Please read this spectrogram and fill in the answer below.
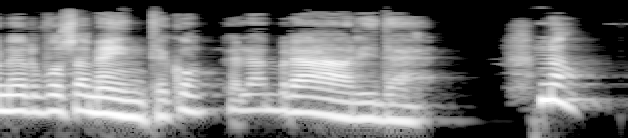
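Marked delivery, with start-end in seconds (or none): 2.7-3.1 sharp high cry, louder; a sudden frightened no, shouted; high loud refusal. A narrator's reading. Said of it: "gridò lei".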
